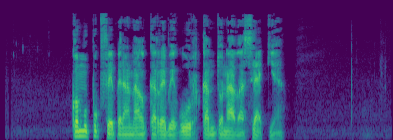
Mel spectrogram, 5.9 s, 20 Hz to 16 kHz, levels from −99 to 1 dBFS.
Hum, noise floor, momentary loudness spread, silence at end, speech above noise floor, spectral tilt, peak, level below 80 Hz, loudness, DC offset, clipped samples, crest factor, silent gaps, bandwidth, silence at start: none; -73 dBFS; 10 LU; 1.65 s; 50 dB; -5 dB/octave; -2 dBFS; -50 dBFS; -23 LUFS; under 0.1%; under 0.1%; 24 dB; none; 11.5 kHz; 1.1 s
